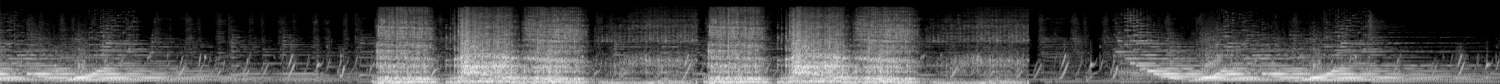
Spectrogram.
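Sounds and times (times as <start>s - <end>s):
lion roar: 3.7s - 10.3s.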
